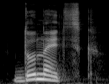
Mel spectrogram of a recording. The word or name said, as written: Donezk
